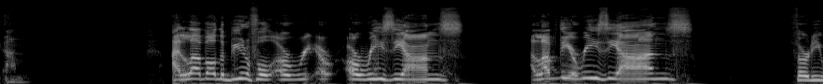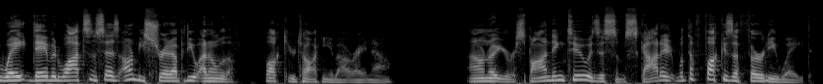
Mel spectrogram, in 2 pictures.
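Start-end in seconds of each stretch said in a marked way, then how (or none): 1.7-6.9 mangled, slow, drawn-out, raised-pitch drawl. Talking about Arizona voters, the speaker does a Donald Trump impression. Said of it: "impression of what I think him saying Arizonans".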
